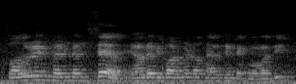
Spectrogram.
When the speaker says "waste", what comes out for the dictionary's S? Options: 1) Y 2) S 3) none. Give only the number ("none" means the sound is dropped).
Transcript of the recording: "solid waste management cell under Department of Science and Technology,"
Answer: 3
